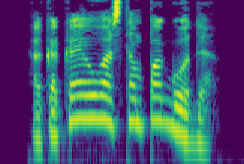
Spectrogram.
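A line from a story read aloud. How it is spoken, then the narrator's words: Cheerful question. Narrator (Russian): весело спросила Гвен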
